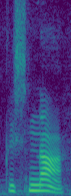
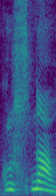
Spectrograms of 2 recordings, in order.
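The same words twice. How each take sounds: First: The first syllable is said as 'kri'. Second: The first syllable is said as 'kru'. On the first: This is how it is said in Bihar and Delhi. "Bihar Delhi में कृष्णा" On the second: This is how it is said in Odisha and Maharashtra. "Odisha Maharashtra में कृष्णा"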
